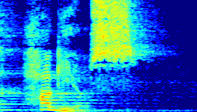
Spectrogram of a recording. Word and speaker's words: hagios: Now, I'm no Greek scholar, but when I click the link and the little speaker to hear what the word is, it's pronounced hagios.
